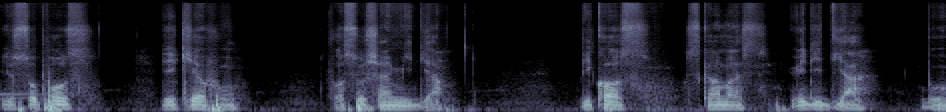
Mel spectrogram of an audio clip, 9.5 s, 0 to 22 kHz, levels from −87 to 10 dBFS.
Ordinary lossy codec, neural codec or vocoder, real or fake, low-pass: none; autoencoder, 48 kHz, 128 numbers a frame, DAC-VAE, trained on Japanese speech; fake; none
